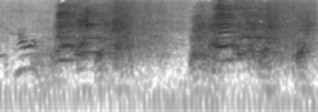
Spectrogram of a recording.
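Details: Pet domestic geese eating mango give a short nasal honk with a stepped, harmonic rise near the start. Broad rustling and feeding noise follows across the rest of the recording, with a low steady hum underneath.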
